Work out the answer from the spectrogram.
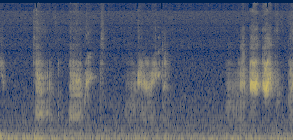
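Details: A talking pet budgerigar in a small room, uttering soft garbled speech-like phrases and warbled chatter, ending with two louder sharp chirps near the finish; low background hum.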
